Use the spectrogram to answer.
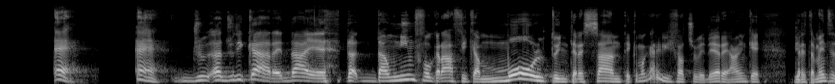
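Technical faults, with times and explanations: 2.32 s, 5.74 s and 7.98 s: damaged data in a compressed stream. Each is a brief blip lasting about 18 ms. Corrupted bytes made the decoder misread those frames and lose sync. It then found the next frame header and carried on.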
